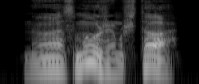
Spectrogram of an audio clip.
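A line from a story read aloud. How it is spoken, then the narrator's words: Rough question. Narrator (Russian): довольно грубо спросил он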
